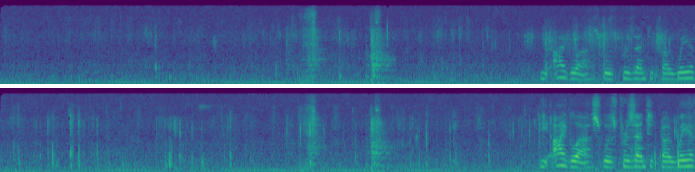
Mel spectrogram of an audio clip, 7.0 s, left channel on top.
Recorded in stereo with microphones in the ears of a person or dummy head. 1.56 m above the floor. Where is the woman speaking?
55° right (ahead or behind).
